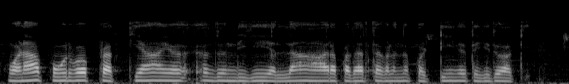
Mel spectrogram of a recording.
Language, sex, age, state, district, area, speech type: Kannada, male, 45-60, Karnataka, Bangalore Rural, rural, read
